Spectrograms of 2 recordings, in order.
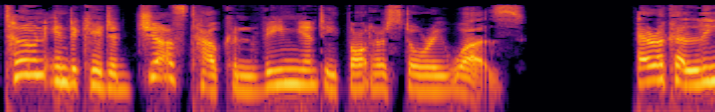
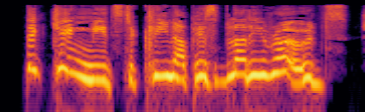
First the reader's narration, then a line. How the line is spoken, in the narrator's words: she exclaimed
